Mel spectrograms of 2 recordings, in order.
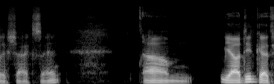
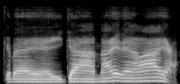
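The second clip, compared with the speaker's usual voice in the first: loud, slurred Aussie greeting, higher-pitched; broad northern Australian accent; 5 semitones higher, 6 dB louder than usual. Retold or imitated. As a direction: run it together in thick outback Australian. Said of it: "very laid back".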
